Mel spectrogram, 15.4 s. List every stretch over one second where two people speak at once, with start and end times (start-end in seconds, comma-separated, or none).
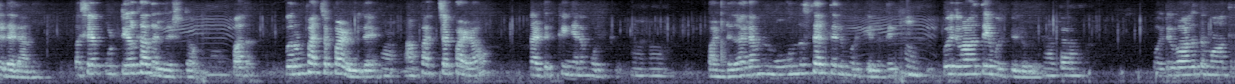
none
